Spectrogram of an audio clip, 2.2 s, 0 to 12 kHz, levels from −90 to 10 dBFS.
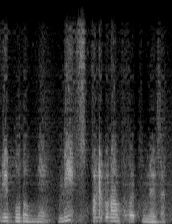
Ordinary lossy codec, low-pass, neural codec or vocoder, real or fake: Opus, 64 kbps; 10.8 kHz; codec, 44.1 kHz, 0.9 kbps, DAC; fake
